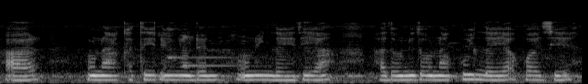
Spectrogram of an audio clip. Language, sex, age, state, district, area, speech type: Santali, female, 18-30, West Bengal, Birbhum, rural, spontaneous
